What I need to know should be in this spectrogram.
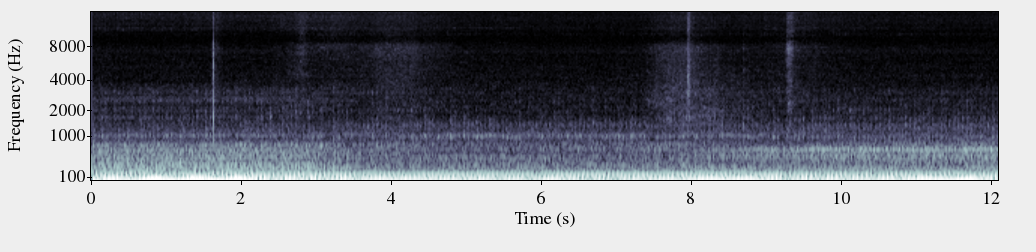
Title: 2021 Mirage rough idle?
